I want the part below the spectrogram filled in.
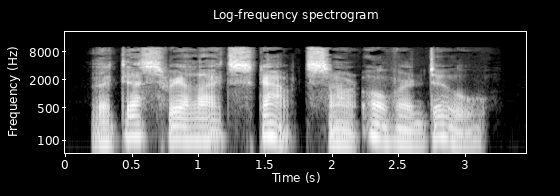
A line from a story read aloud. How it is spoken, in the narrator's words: Ithar said the words softly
